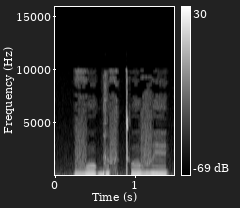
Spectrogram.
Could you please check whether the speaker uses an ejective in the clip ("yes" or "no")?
yes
